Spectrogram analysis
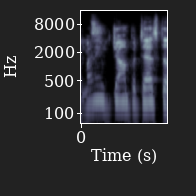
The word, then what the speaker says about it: Podesta: It's supposedly like John, but how do you pronounce his name? Podesta.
